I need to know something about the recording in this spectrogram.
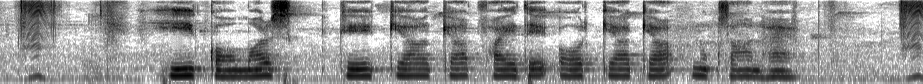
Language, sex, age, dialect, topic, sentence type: Hindi, female, 25-30, Marwari Dhudhari, agriculture, question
